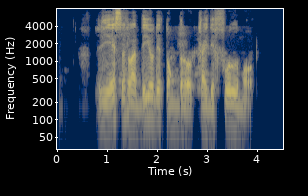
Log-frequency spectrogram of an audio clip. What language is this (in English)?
Esperanto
